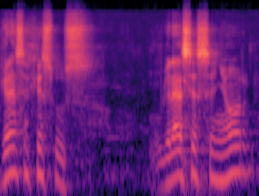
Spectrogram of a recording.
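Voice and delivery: earnest prayer voice, addressed to God; spoken prayer. Acted. Pastor praying over the congregation, earnest prayer. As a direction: pray it aloud, intimate and steady.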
